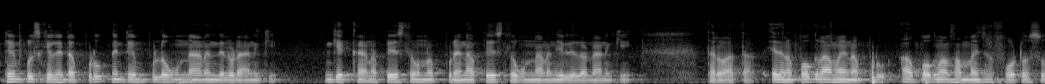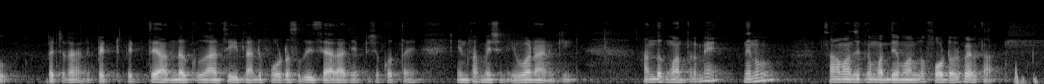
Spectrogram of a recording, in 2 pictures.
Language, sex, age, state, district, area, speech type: Telugu, male, 30-45, Telangana, Karimnagar, rural, spontaneous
